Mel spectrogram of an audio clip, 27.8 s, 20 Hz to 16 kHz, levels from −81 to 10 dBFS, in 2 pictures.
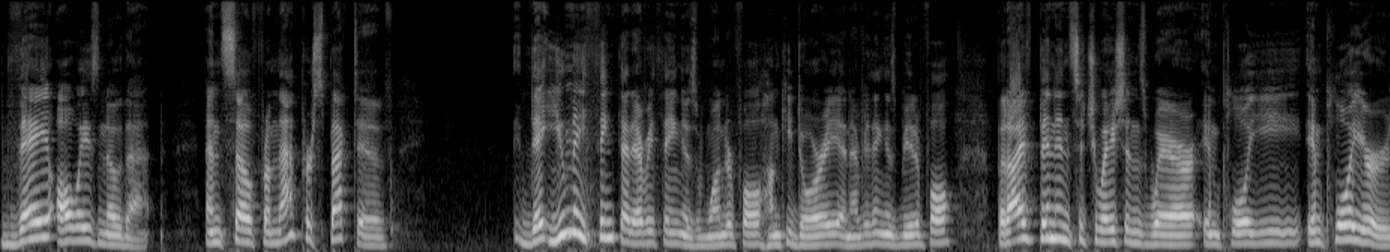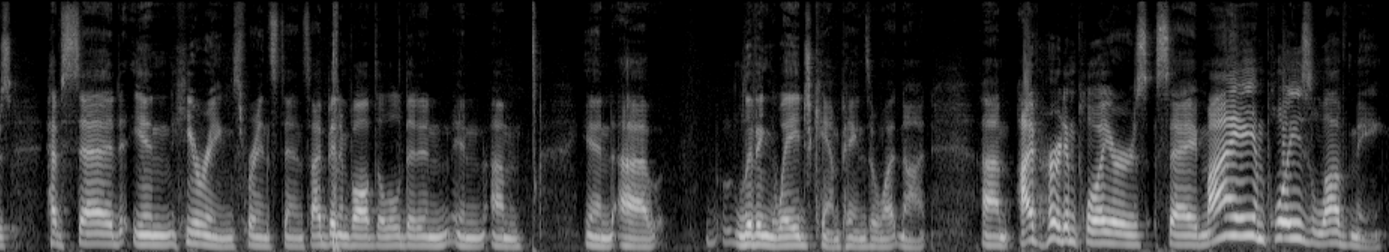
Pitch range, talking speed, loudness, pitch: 125-170 Hz, 130 wpm, -18 LUFS, 140 Hz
